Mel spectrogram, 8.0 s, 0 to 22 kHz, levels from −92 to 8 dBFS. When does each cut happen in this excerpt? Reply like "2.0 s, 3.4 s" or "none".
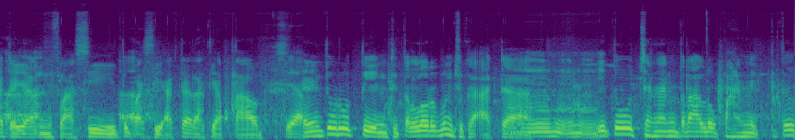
none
